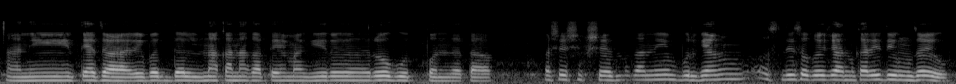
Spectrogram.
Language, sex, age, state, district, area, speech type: Goan Konkani, female, 45-60, Goa, Ponda, rural, spontaneous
